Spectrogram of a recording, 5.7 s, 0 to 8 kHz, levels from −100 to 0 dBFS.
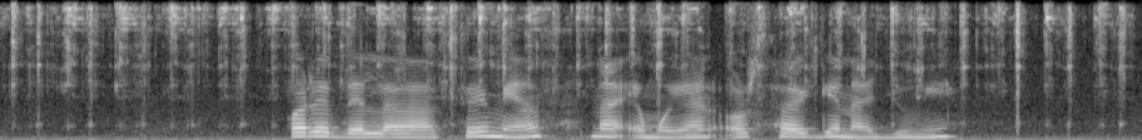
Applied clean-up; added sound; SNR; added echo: none; Keys jangling; 5 dB; none.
